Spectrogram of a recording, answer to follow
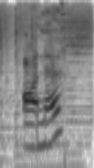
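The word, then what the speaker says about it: honour: silent है और घंटा ओनर सम्मान इसमें ह साइलेंट है नाक यानी खटखटाना इसमें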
